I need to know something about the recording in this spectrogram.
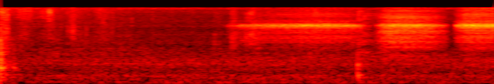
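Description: Air hissing through a small-engine carburetor's passages, starting a little past a second in, with a thin high whistle; the passage is clear and passes air freely. A sharp click at the very start.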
